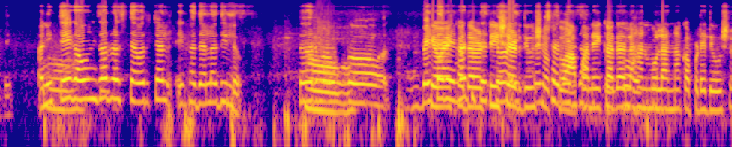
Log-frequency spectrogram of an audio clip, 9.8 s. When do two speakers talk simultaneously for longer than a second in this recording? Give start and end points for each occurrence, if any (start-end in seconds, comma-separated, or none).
5.7-8.5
